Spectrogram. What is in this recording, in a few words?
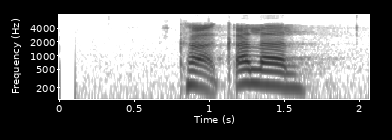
ixil; cuarenta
